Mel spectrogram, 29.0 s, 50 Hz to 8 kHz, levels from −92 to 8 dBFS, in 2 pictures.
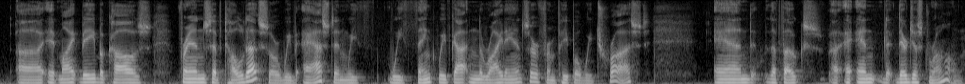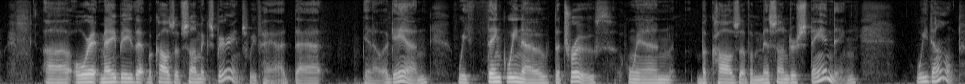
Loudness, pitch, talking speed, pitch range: -26 LUFS, 115 Hz, 135 wpm, 105-125 Hz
